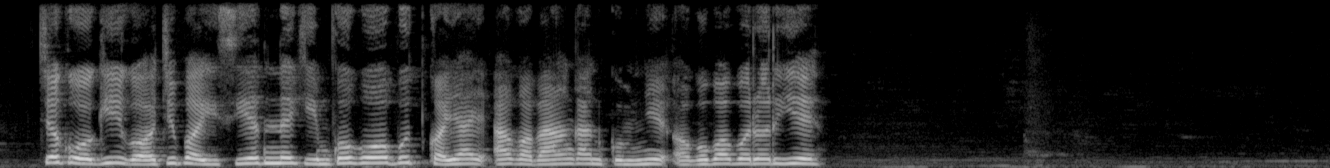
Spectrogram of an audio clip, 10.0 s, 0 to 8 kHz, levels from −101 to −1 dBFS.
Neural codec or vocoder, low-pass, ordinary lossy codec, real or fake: none; none; none; real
